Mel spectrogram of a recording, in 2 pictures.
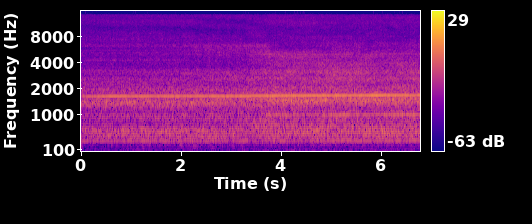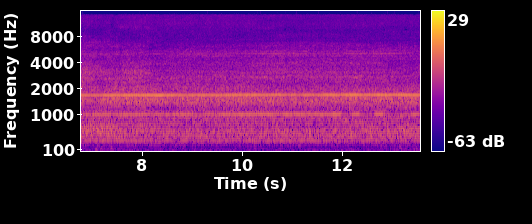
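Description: A hair dryer blows a steady, close, continuous whoosh with a faint high whine, drying textured Izink Diamond 24 Carats paste on a craft background, with no pauses or talk.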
